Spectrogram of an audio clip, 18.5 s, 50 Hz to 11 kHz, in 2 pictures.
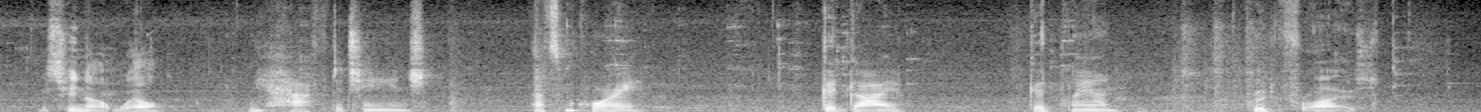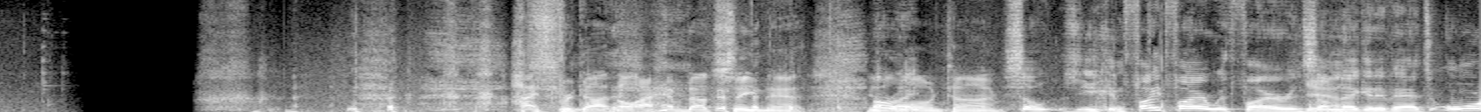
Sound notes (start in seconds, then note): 10.6 both laugh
